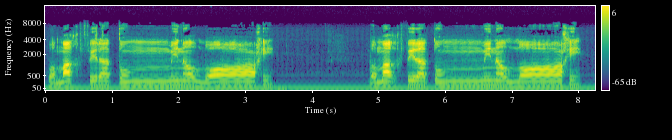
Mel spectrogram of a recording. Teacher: we have not pronounced the first noon sakin or noon tanween, but we pronounced the mim mushaddad and prolonged it as well · the noon tanween will not be pronounced, but the mim mushaddad which is following that will be pronounced and prolonged as well. So this will be read as وَمَغْفِرَةٌ مِّنَ اللَّهِ, وَمَغْفِرَةٌ مِّنَ اللَّهِ.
